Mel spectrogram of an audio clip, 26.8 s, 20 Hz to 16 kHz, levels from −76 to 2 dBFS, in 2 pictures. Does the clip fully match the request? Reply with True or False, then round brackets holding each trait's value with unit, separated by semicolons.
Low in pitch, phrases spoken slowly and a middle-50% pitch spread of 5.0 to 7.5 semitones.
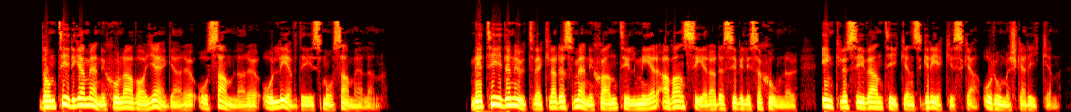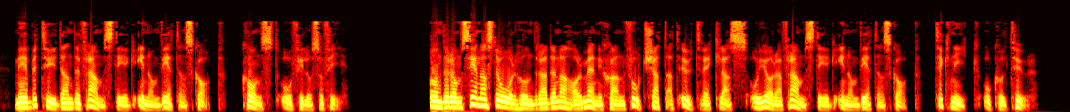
True (125 Hz; 115 wpm; 5.5 semitones)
